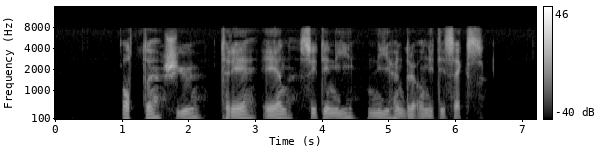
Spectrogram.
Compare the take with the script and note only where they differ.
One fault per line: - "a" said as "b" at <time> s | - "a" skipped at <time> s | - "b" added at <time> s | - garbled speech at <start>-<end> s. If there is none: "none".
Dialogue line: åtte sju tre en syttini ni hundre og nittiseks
none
